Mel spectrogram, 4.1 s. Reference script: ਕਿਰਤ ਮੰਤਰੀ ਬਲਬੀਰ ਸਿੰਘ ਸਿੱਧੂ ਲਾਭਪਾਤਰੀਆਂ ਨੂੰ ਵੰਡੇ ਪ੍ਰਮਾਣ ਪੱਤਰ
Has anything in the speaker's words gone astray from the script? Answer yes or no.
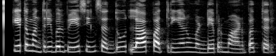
no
